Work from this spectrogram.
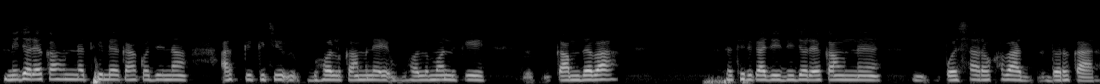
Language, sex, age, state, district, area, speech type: Odia, female, 30-45, Odisha, Kalahandi, rural, spontaneous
